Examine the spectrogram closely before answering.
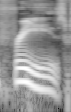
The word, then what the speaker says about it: Fries: oh yeah Dr Victor freeze which once again very funny his name is spelled more like fries I think but it's pronounced freeze once again one of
